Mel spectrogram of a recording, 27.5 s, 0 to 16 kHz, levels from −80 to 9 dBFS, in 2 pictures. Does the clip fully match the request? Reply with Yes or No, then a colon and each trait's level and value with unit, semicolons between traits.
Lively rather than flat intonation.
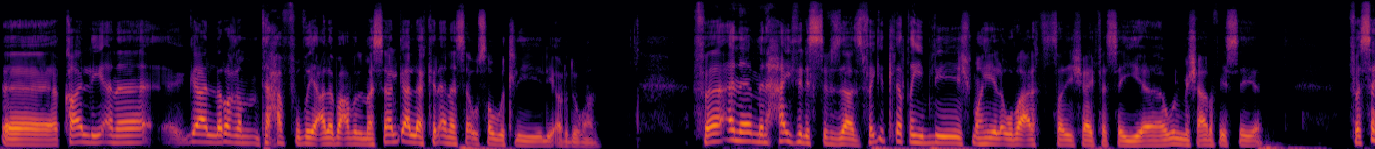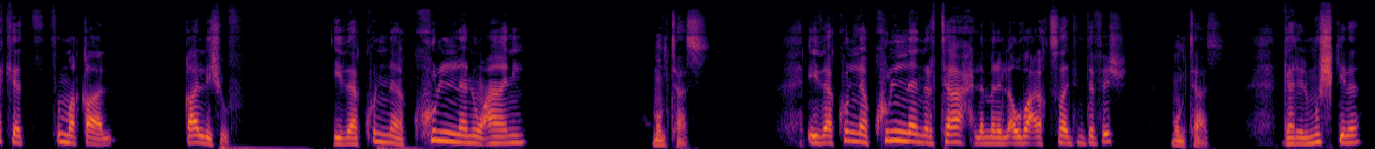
Yes: wide, 5.8 semitones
